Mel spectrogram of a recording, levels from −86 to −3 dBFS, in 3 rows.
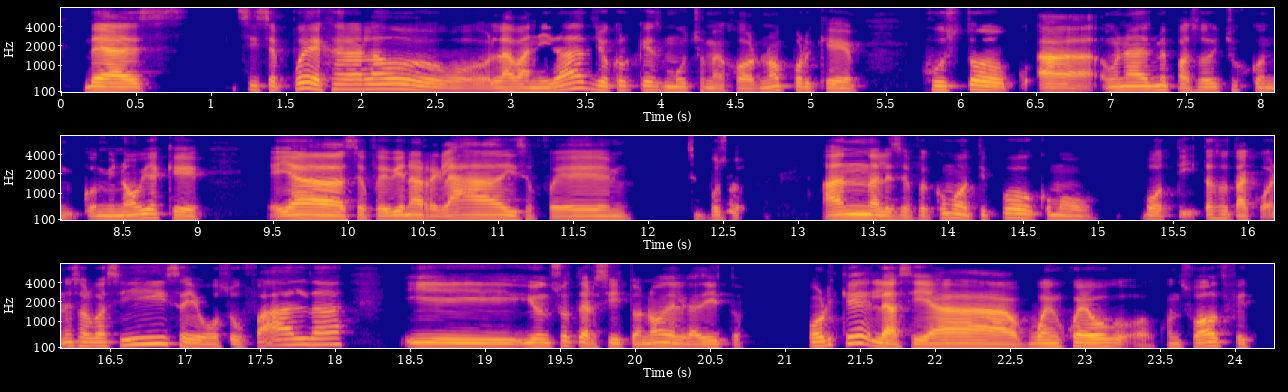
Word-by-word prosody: de, 135 0 +6
ah, 130 -1 +8
es 125 0 -8 0.3
si 150 - -9
se 145 - -4
puede 200 +1 0
dejar 175 0 0
al 175 0 +1
lado 145 - 0
la 115 0 +2
vanidad, 115 - 0
yo 145 -5 -3
creo 150 -2 -7
que 145 - -5
es 140 -2 -4
mucho 130 -2 -6
mejor, 100 0 -4
¿no? 135 +5 -3
Porque 120 -7 -3 0.3
justo, 140 -1 0
ah, 120 -1 +4
una 135 +2 +1
vez 135 - +2
me 145 +1 0
pasó, 125 -3 -4
de 125 - -3
hecho 140 +3 -18
con 115 -4 -8
con - - -7
mi 110 0 -2
novia 140 +5 0
que 110 -5 -1 0.4
ella 125 -1 +5
se 120 +1 -6
fue 115 0 -3
bien 125 +2 +1
arreglada 125 +1 +2
y 120 - -1
se 115 -1 -12
fue 105 +1 -2 0.4
se - - -17
puso - - -10 0.5
Ándale, 130 -1 +4
se 120 +1 -7
fue 120 0 -10
como 150 -4 -2
tipo 145 +2 -2
como 115 -4 -6 0.2
botitas 120 +2 -6
o 130 - -7
tacones 130 +5 -3
o - - 0
algo 140 0 0
así, 205 +10 -1
se 185 -10 -3
llevó 110 -3 -2
su 115 +1 -8
falda 200 - -1 0.3
y 125 -2 +1
y - - +2
un 130 -1 -1
suetercito, 125 -6 -3
¿no?, 130 +4 0
delgadito, 110 -4 -2 0.4
porque 190 +12 +1
le 130 - +6
hacía 115 -1 +4
buen 120 +1 0
juego 130 0 +1
con 115 - -10
su 125 - -2
outfit. 140 -4 0
125 Hz, 180 wpm, -22 LUFS, 115-140 Hz, 0.5 s, ah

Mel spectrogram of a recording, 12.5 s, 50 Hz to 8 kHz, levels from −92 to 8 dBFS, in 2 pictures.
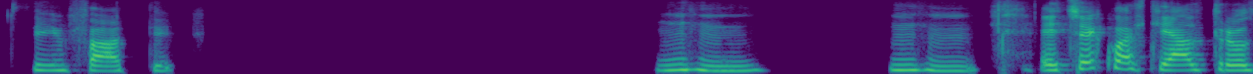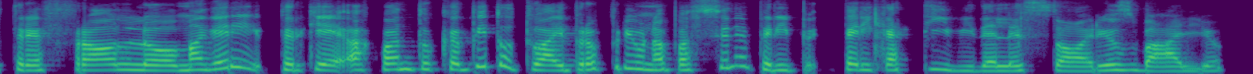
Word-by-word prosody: Sì 215 - -10
infatti. 200 -2 -2 2.4
Mh-mh. 205 -2 -4 0.6
Mh-mh. 215 -4 -4 0.3
E 210 - +1
c'è 260 +5 +3
qualche 240 -3 +1
altro 210 0 +2
oltre 205 +1 +1
a 200 - 0
Frollo 215 -1 +2
magari 255 +9 +2
perché 220 -2 +1
a 225 +1 +2
quanto 245 +1 +1
ho - - -8
capito 315 - 0
tu 220 - -1
hai 205 -1 +4
proprio 260 +6 -1
una 215 -3 +2
passione 225 +12 -2
per 230 -7 0
i 210 - -3
p - - -10
per 230 0 +3
i 220 - -3
cattivi 215 -2 -3
delle 185 0 +1
storie 185 0 0
o - - +3
sbaglio? 185 -3 -1
215 Hz, 155 wpm, -22 LUFS, 200-230 Hz, 2.4 s, hai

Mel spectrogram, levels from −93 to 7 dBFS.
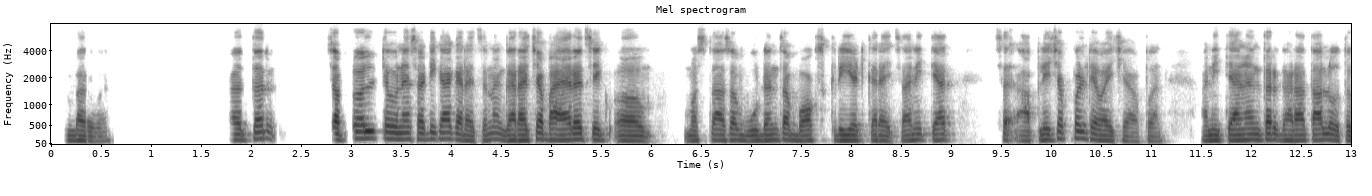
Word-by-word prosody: बरोबर. 115 -3 -2 1.2
अ, 135 0 0
तर 160 0 +1 0.6
चप्पल 165 +5 +5
ठेवण्यासाठी 155 -1 +2
काय 155 0 +3
करायचं 125 -3 -1
ना, 150 - -2
घराच्या 130 +2 +3
बाहेरच 135 +2 +4
एक 135 -1 +1
अ, 120 -1 +3 0.5
मस्त 120 +1 -5
असा 130 +1 +1
वुडनचा 130 +3 0
बॉक्स 125 +1 0
क्रिएट 125 0 +1
करायचा 120 -1 -3
आणि 135 +2 -1
त्यात 135 0 0 0.5
स - - -5 0.2
आपले 130 +4 -1
चप्पल 165 +4 -1
ठेवायचे 125 -6 -1
आपण. 105 0 -8 0.4
आणि 125 +1 +1
त्यानंतर 135 +2 +2
घरात 130 0 0
आलो, 135 -1 +2
तर 120 - -1
130 Hz, 140 wpm, -23 LUFS, 120-140 Hz, 1.2 s, चप्पल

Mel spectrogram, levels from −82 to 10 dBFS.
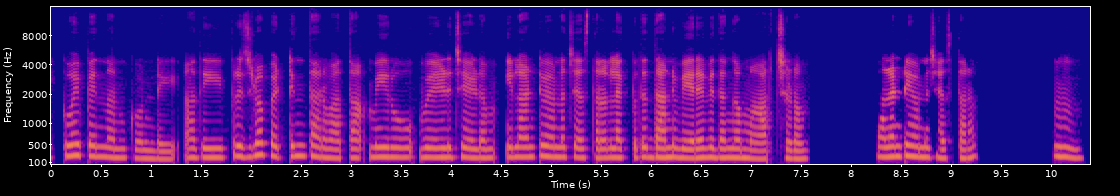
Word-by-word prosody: ఎక్కువైపోయిందనుకోండి. 210 -6 -1 0.2
అది 210 0 0 0.2
ఫ్రిడ్జ్‌లో 240 +2 +2
పెట్టిన 240 +1 -1
తర్వాత, 205 -3 -2 0.3
మీరు 220 -1 +2 0.3
వేడి 215 0 +2
చేయడం 205 -1 0 0.2
ఇలాంటివేమన్నా 225 0 +1
చేస్తారా? 205 -1 0
లేకపోతే 215 +2 -1
దాన్ని 215 +1 +4
వేరే 200 +1 +5
విధంగా 205 0 +2
మార్చడం 185 0 0 0.8
అలాంటివేమన్నా 230 -1 +3
చేస్తారా? 195 +2 -2 0.8
హ్మ్. 220 -3 0
215 Hz, 105 wpm, -23 LUFS, 205-225 Hz, 0.8 s, వేరే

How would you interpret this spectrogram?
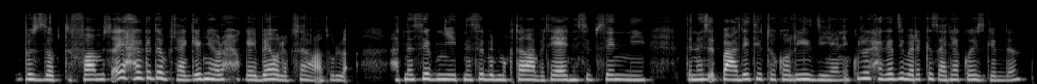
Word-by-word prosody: بالضبط، 215 -4 -1
فمش 230 +4 +2
أي 305 - +4
حاجة 285 +2 +2
كده 290 -1 +2
بتعجبني 235 0 +2
أرُوح 235 +2 -2
جايباها 215 +2 +2
ولابساها 205 0 -3
على - - -2
طول، 205 +2 -7
لأ، 190 - -7 0.4
هتناسبني، 230 +1 +1
تناسِب 220 +1 -1
المجتمَع 215 +1 +2
بتاعي، 210 +2 0
تناسِب 210 +1 -3
سِنّي، 215 -2 -2 0.4
تناسِب 225 +1 0
عاداتي 225 +2 +3
وتقاليدي، 225 -2 0
يعني 200 +2 -5
كل 265 +5 -2
الحاجات 245 -3 +1
دي 260 - +1
باركّز 230 0 -2
عليها 215 +1 -1
كويس 220 -1 -3
جدًا. 195 +2 -6
225 Hz, 170 wpm, -24 LUFS, 210-235 Hz, 0.4 s, أي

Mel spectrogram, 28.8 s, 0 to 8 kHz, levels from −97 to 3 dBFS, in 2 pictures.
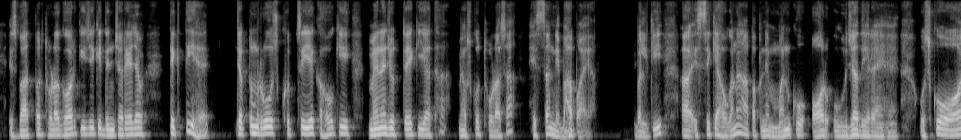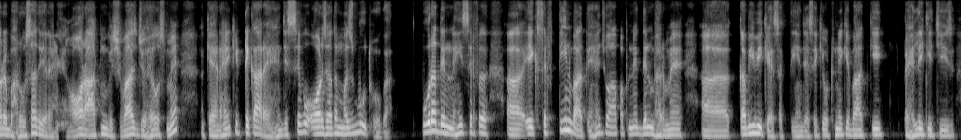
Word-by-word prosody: इस 105 -3 -3
बात 110 0 +1
पर 125 -1 -1
थोड़ा 115 0 +2
गौर 130 +2 +4
कीजिए 135 0 0
कि 130 0 0
दिनचर्या 120 +2 +2
जब 135 -1 +1 0.4
टिकती 145 +5 +1
है, 100 -6 -2 0.5
जब 135 -1 +2
तुम 150 -2 +5
रोज़ 140 +1 +3
खुद 125 - -7
से 140 - +3
ये 140 +1 +6
कहो 125 0 -3
कि 145 -3 +1 0.3
मैंने 130 +4 +6
जो 135 0 +3
तय 125 0 0
किया 120 -1 -1
था, - - -14 0.2
मैं 110 - -2
उसको 115 +5 -5
थोड़ा-सा 100 - -3 0.3
हिस्सा 110 +5 0
निभा 95 -10 0
पाया। - - -7 0.6
बल्कि 95 - -2 0.3
अ, 105 -1 +3
इससे 125 +3 0
क्या 125 0 0
होगा 95 +3 -2
ना 165 +4 0
आप 120 -4 -4
अपने 105 +1 -3
मन 95 +5 0
को 120 -1 -3
और 105 +3 +1
ऊर्जा 100 +3 +2
दे 100 -2 0
रहे 90 -1 -2
हैं, 90 0 -8 0.3
उसको 135 -3 +1 0.2
और 125 +2 +4
भरोसा 105 +10 0
दे 120 -7 -1
रहे 85 -2 -6
हैं - - -13 0.2
और 130 0 +4
आत्मविश्वास 110 +1 +2
जो 105 - -1
है 110 - -1
उसमें 115 -2 0 0.5
कह 105 -1 +1
रहे 105 +2 -1
हैं 135 - +1
कि 180 - -3
टिका 150 -2 +3
रहे 90 - -1
हैं, 95 +7 -4
जिससे 120 +9 +1
वो 180 +1 +1
और 145 0 +7
ज़्यादा 140 +2 +1
मजबूत 150 +4 +1
होगा। 85 -1 -10 0.4
पूरा 190 +4 +8
दिन 170 -5 +4
नहीं 135 +4 +2
सिर्फ़ 160 0 -2 0.4
अ, 120 -2 +3
एक 140 0 +3
सिर्फ़ 160 -1 -3
3 215 0 +5
बातें 105 - +1
हैं 125 +9 -2
जो 160 0 -2
आप 145 0 -3
अपने 140 0 -2
दिन 140 +1 +2
भर 110 -1 -2
में 120 +2 0
अ, 105 -3 -2 0.2
कभी 145 +4 +5
भी 155 -2 +6
कह 95 - -1
सकती 95 +1 -7
हैं। 100 - -3
जैसे 95 +2 -5
कि 105 - -6
उठने 115 +3 -1
के 125 - -2
बाद 115 -1 -1
की 125 0 +2 0.4
पहले 110 +6 +2
की 120 -1 -2
चीज़, 110 -1 -5
120 Hz, 210 wpm, -23 LUFS, 105-140 Hz, 0.6 s, पूरा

